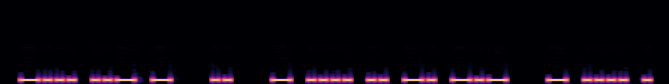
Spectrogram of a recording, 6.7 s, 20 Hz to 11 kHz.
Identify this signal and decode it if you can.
Morse code, heard as a keyed tone, about 20 wpm, 600 Hz. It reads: BUT I THINK THE
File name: the old man and the sea part 2 20wpm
